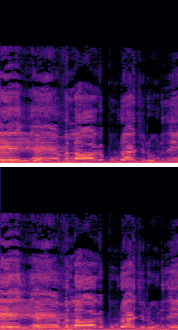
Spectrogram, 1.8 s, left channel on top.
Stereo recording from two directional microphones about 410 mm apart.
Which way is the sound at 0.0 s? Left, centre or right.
Centre.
